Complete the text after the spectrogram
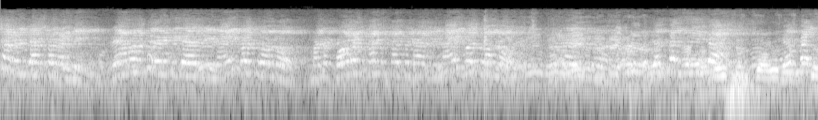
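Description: An elderly woman speaks with animation into a microphone, heard through loudspeakers.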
